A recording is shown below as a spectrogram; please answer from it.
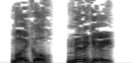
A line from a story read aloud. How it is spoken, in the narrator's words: He shouted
